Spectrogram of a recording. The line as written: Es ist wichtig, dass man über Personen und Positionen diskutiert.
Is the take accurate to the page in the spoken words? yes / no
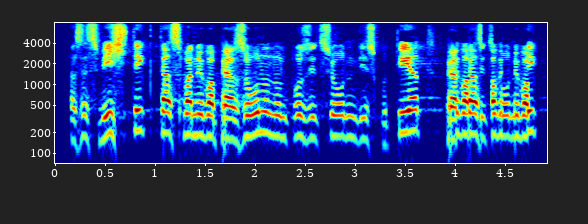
no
